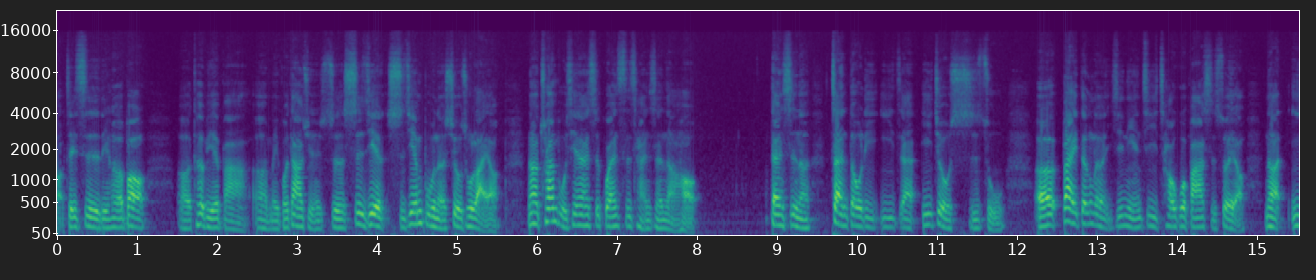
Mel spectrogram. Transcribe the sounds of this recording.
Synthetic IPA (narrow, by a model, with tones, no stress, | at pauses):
ʈ͡ʂɤ˥˧t͡sʰɹ̩˥˩ljɛ˧˥nxɤ˧˥pɑ˥˧ʊ | ə˧t̪ʰɤ˥˩pjɛ˧˥pa̰˨˩ə˧me˨˩ɪkwɔ˧˥t̪a˥˩ɕɥɛ˨˩n˥ə˧ʂɻ̩˥˧t͡ɕjɛ˥˧˨nʂɻ̩˧˥t͡ɕjɛ˥npu˥˩nə˩ɕjo˥˩ʊʈ͡ʂʰu˥la̰˧˥ɪɐ̰˨˩ | na˥˩˨ʈ͡ʂʰwa˥npʰu˨˩ɕjɛ˥˧nt͡sa˥˧ɪʂɻ̩˥˩kwa˥ns̩˥ʈ͡ʂʰa˨˩nʂɤ˥ŋd̪ə̰˨xɑ̰˨˩ | t̪a˥˧nʂɻ̩˥˩nə˩ | ʈ͡ʂa˥˧nt̪o˥˧ʊli˥˩ʔi˥˧i˥t͡ɕjo˥˩ʊʂɻ̩˧˥t͡su˧˥ | ə˞˧˥pa˥˩ɪt̪ɤ˥ŋnə˨i˨˩t͡ɕi˥ŋnjɛ˧˥nt͡ɕi˥˩ʈ͡ʂʰɑ˥ʊkwɔ˥˩pa˥ʂɻ̩˧˥swe˥˩ɪɑ̰˨˩ | na˥˧i˥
